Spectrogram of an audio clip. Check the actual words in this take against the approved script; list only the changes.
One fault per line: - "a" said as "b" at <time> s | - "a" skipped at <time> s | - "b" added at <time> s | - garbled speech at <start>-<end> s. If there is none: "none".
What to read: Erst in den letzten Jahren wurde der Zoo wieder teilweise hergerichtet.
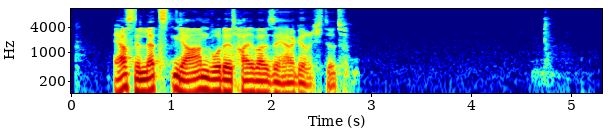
- "in" skipped at 0.7 s
- "der Zoo wieder" skipped at 1.6 s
